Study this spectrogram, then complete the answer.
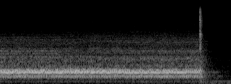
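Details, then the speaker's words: Light aircraft that sat 15 years, battery and beacon switched on: a loud, harsh hiss with a steady high-pitched tone, cut off abruptly when switched off; a noisy radio or electrical static whose cause is not yet found. "that sounds terrible i am flipping all the switches here"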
